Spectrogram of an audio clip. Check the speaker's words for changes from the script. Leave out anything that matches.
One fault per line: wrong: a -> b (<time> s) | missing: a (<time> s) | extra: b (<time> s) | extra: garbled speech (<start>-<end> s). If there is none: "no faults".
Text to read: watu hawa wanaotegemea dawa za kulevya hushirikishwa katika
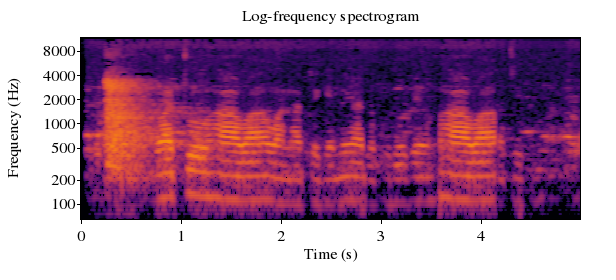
missing: dawa (2.8 s)
wrong: hushirikishwa -> hawa (3.6 s)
